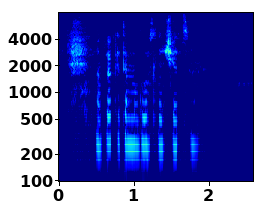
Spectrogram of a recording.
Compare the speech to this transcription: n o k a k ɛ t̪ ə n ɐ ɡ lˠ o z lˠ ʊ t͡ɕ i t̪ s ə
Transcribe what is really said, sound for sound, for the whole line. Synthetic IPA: n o k a k ɛ t̪ ə m ɐ ɡ lˠ o s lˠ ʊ t͡ɕ i t̪ s ə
